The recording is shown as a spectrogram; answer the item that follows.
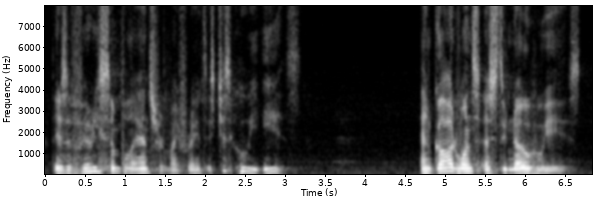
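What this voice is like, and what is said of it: Speaker's own foreign accent. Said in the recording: “my accent”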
